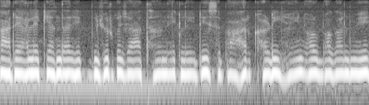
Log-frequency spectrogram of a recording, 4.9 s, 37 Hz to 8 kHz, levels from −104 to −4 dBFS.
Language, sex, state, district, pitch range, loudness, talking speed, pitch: Bhojpuri, female, Uttar Pradesh, Deoria, 180-190 Hz, -12 LUFS, 195 wpm, 185 Hz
